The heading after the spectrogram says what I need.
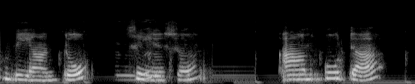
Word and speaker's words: au revoir: au revoir au revoir revoir au revoir See you later. au au au re au re voir au re voir au revoir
